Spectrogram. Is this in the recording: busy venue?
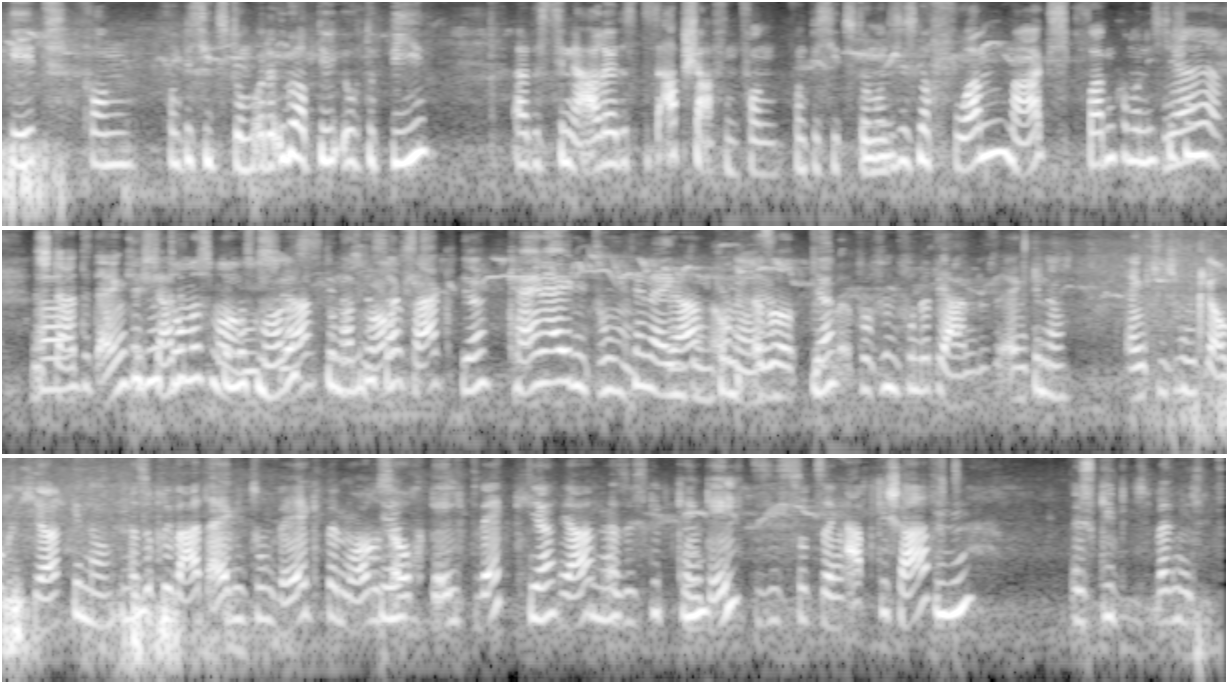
yes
